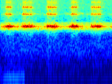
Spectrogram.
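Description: Crickets chirping in a steady high trill that pulses about twice a second. This is the stock comedy 'crickets' sound effect for awkward silence, marking that nothing is happening.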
